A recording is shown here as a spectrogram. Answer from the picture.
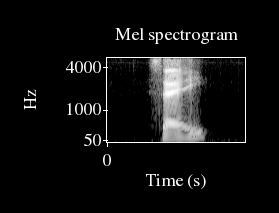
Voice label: "SIX", ITALIAN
